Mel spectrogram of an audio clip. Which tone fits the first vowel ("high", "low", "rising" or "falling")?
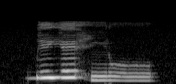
high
